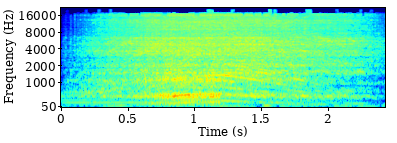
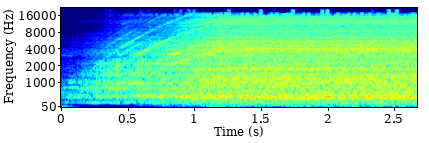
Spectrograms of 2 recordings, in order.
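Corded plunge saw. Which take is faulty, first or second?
first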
